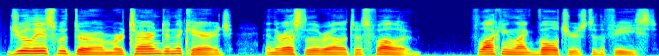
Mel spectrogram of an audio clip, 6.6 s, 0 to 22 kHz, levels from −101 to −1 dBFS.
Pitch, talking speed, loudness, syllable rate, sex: 140 Hz, 180 wpm, -16 LUFS, 6.0 syllables/s, male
